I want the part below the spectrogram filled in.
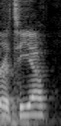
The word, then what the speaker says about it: Attia: It's Peter Attia, and his last name is spelled A-T-T-I-A, so it's Peter Attia.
